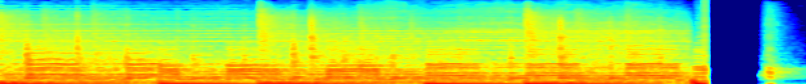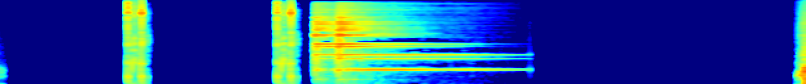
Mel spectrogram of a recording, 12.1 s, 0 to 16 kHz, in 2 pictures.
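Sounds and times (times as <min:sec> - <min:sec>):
bright bell ding: 0:08.4 - 0:10.0.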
